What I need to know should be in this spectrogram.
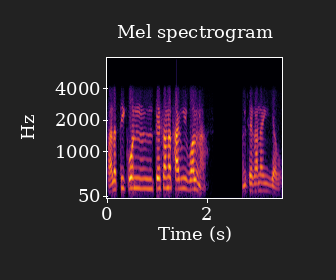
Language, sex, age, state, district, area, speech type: Bengali, male, 30-45, West Bengal, Howrah, urban, conversation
